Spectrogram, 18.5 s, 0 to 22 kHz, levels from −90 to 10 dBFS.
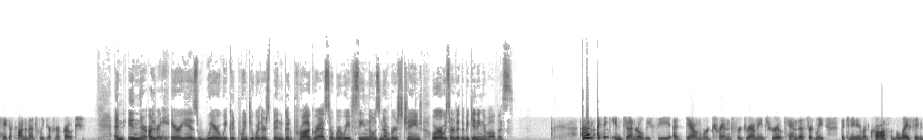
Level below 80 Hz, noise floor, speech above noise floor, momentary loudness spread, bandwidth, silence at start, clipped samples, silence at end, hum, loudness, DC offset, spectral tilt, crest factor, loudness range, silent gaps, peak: -62 dBFS; -62 dBFS; 43 dB; 11 LU; 14 kHz; 0 s; under 0.1%; 0 s; none; -19 LUFS; under 0.1%; -5 dB/octave; 20 dB; 4 LU; none; 0 dBFS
